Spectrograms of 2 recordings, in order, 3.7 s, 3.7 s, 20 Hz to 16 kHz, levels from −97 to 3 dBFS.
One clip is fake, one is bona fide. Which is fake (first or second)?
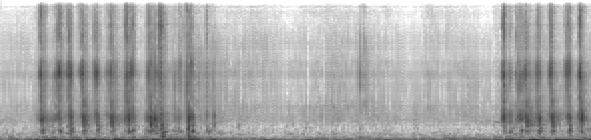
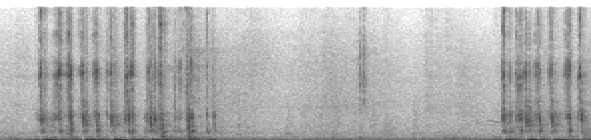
first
